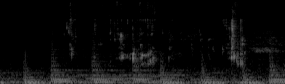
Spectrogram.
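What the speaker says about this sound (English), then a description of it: "So I'm just going to pour in my eggs, and some water" Beaten eggs and water poured into a bowl for a Nigerian fish roll dough, heard as faint, close dripping and splashing trickles in uneven bursts, with no voices.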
